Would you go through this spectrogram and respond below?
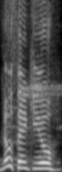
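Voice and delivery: high, loud "no thank you"; sassy refusal. Retold or imitated. Blocker Brass voiced refusing.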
